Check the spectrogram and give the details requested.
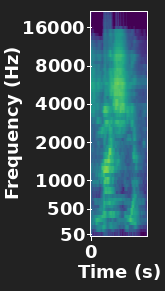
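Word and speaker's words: מָשִׁיחַ: en français mais c'est-à-dire la prononciation en hébreu c'est c'est-à-dire masia qui signifie quoi le choisi de Dieu ça fait un h si Messie est le choisi de Dieu.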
